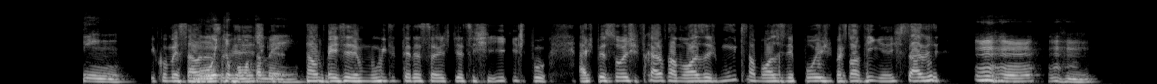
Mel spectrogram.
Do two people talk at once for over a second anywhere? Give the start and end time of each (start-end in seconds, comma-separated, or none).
1.9-3.1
